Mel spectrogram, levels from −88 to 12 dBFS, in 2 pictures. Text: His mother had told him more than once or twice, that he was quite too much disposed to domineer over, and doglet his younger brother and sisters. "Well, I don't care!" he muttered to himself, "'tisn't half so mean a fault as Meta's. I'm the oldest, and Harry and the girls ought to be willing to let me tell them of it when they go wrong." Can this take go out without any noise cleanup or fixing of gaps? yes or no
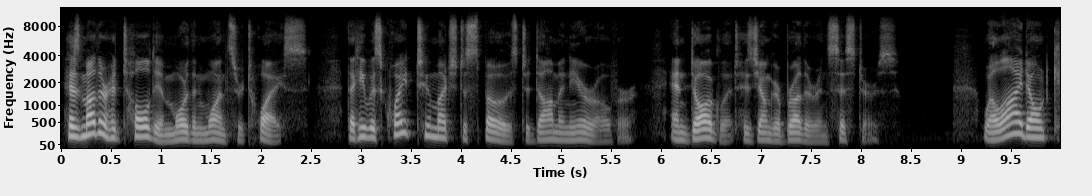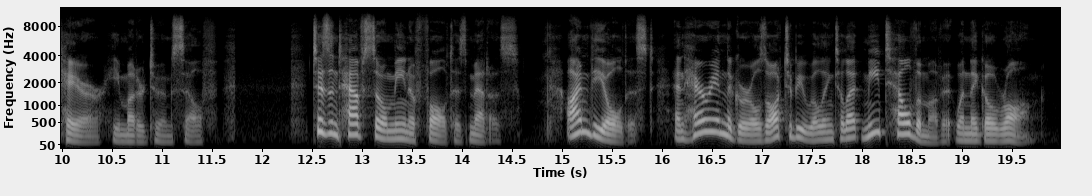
yes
